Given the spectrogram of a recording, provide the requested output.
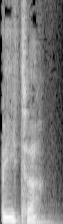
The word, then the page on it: beta: British English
